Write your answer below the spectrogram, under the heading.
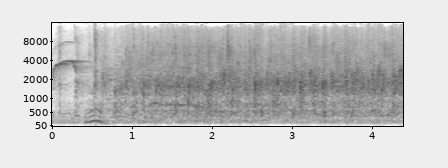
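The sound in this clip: A large crowd applauds in a tent at a university ceremony launching a veterinary medicine school; after a brief voice at the start, dense clapping swells and then holds at a steady, full level.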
